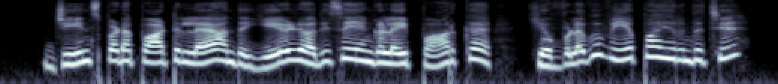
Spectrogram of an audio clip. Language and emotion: Tamil, surprised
